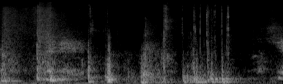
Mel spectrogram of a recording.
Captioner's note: heavy thud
